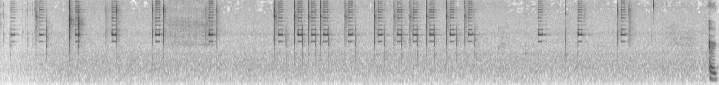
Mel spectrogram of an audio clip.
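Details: DENCO E-MATE TEC brushless endodontic motor for root canal treatment, during unboxing: short, high electronic beeps in irregular runs over quiet room noise, alert tones in working mode.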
